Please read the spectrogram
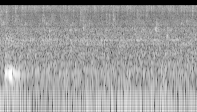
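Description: Shower water running steadily in a tiled stall, an even hiss with no break.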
